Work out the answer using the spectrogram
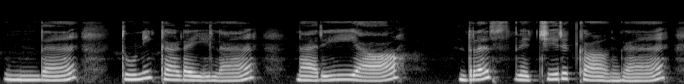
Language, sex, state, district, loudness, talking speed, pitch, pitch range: Tamil, female, Tamil Nadu, Nilgiris, -15 LUFS, 45 wpm, 215 Hz, 190-240 Hz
